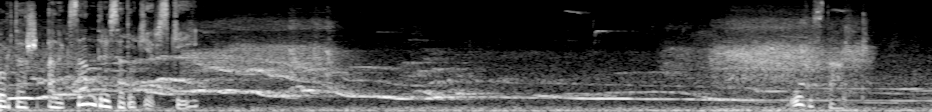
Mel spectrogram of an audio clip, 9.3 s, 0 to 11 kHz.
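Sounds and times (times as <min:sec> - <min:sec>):
speech: 0:00.0 - 0:02.2, 0:08.0 - 0:08.6
several wolves howling: 0:00.0 - 0:09.3.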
